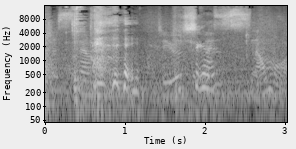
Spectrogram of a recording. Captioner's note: laughs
